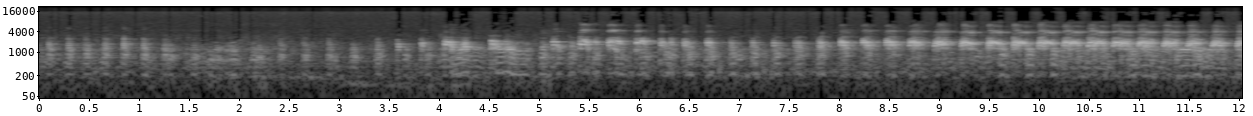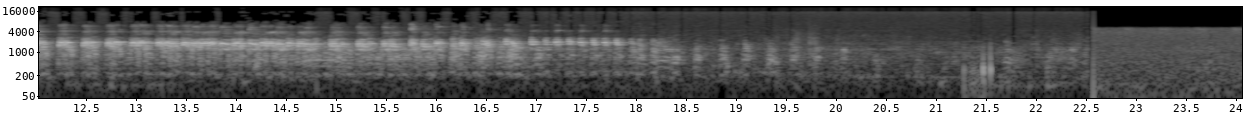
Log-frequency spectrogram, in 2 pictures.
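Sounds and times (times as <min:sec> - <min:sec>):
ibis calling: 0:00.0 - 0:22.6.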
